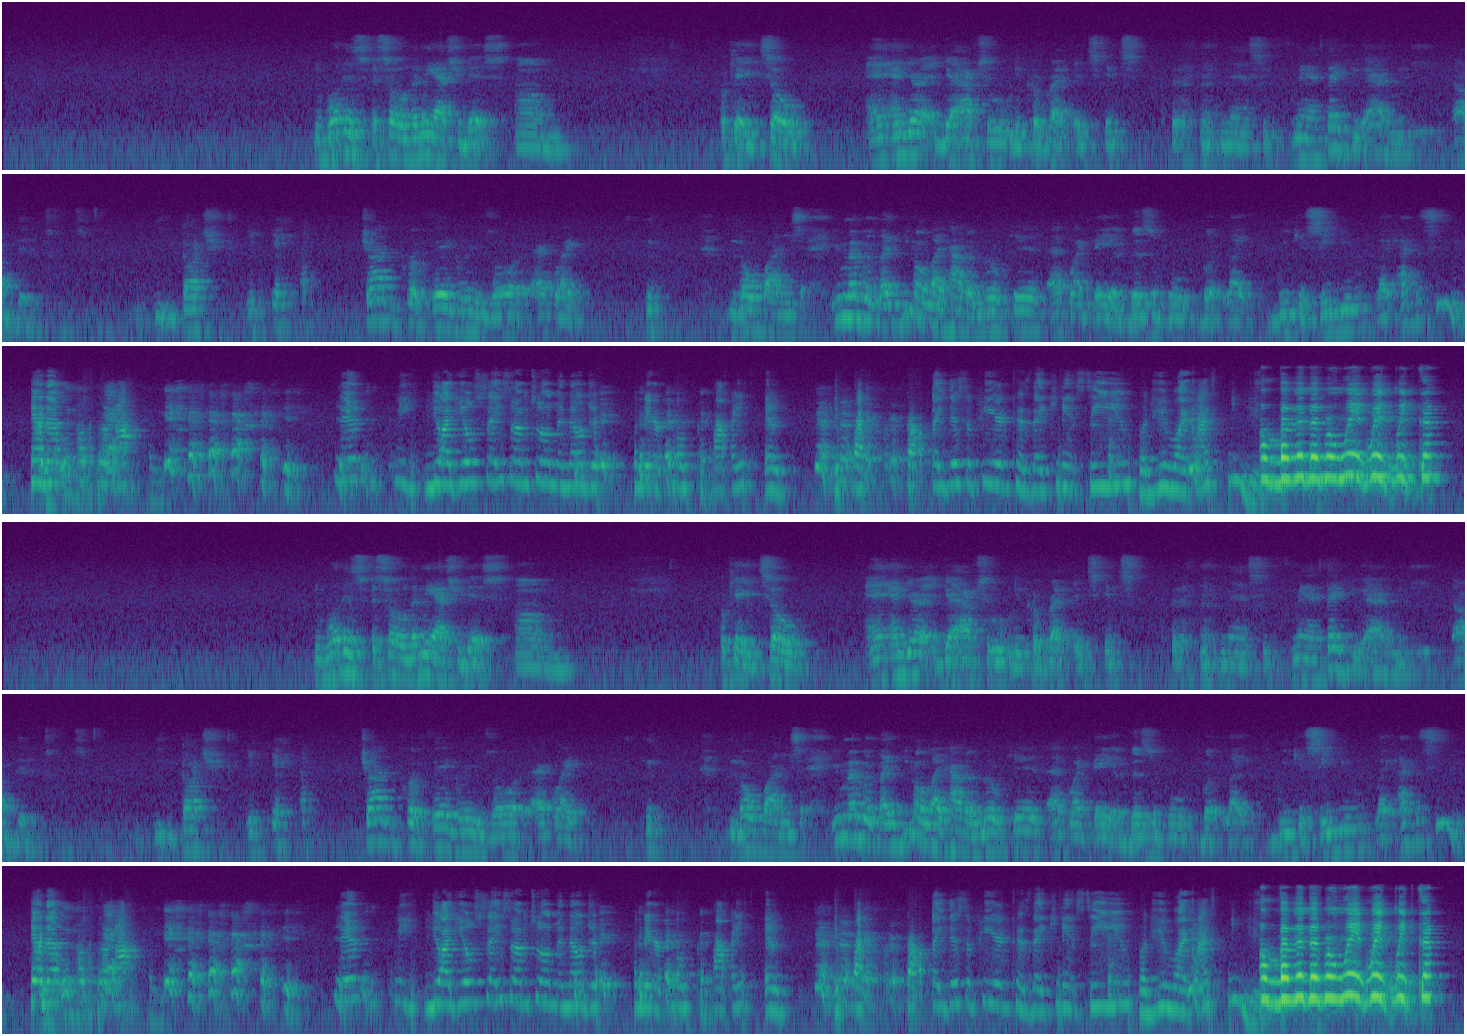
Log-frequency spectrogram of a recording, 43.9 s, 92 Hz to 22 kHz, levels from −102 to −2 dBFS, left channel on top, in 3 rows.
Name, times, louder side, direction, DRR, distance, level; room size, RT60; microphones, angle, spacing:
voice 1, 3.1-5.6 6.5-6.6 7.2-8.0 8.6-11.3 11.7-15.4 16.1-17.7 18.2-20.4 21.1-21.2 21.6-29.3 29.6-29.9 30.3-30.5 30.9-32.3 32.6-32.9 35.2-35.3 35.9-36.0 37.4-38.2 40.3-40.4 41.1-41.3 42.9-43.5, equal, 50° right, 3.2 m, -49 dB
voice 2, 29.5-30.6 32.6-32.8 33.2-35.2 35.6-36.1 36.4-37.1 37.8-37.9 38.3-42.0, right 1 dB, 15° right, 0.9 m, -45 dB
voice 3, 41.8-43.6, right 3 dB, 35° right, 0.5 m, -28 dB
9.3 x 5.8 x 5.8 m
head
